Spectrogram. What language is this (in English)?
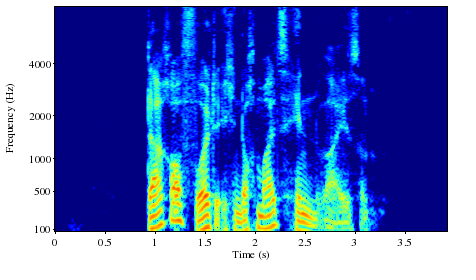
German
